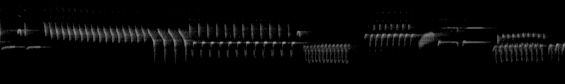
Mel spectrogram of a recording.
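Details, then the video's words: Song of a yellow domestic canary, a chain of rapid trills at changing pitches, bright buzzy rattles giving way to lower rolled whistles and a short high twittering passage, clean with no background. "Muhteşem Kanarya Sesi: Sarı Kanarya'nın Efsanevi Ötüşü"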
